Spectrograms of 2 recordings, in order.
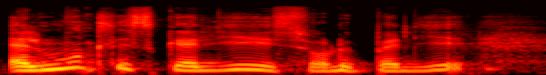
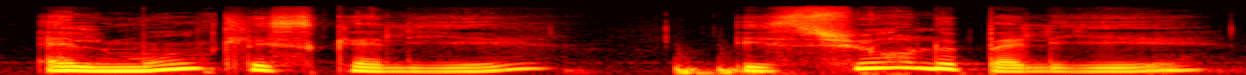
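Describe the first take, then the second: First: The phrase is spoken quickly and briskly. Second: The phrase is spoken slowly and calmly. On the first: Her slow pace is lost. The speaker calls it wrong. "ça ne marche à nouveau pas" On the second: She climbed the stairs unhurriedly. The speaker calls it right. "t'as compris qu'elle n'avait pas speedé, quoi, qu'elle était tranquille"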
